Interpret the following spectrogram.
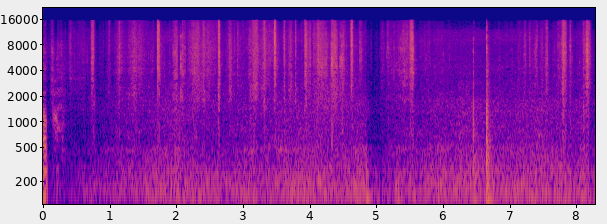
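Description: Small irregular clicks and light scraping as a USB stick's circuit board is cleaned with a tool and a cotton swab, over a steady low background noise.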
